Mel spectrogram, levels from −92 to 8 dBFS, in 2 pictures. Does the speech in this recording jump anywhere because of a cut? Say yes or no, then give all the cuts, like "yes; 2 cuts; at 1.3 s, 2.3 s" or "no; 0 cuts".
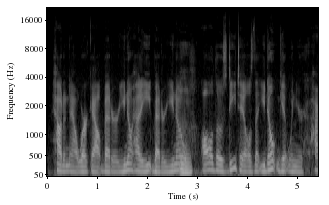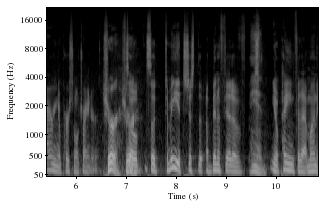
yes; 1 cut; at 9.4 s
